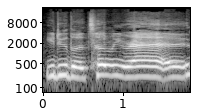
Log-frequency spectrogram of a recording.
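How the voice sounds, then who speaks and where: A woman in her twenties chatting casually with her partner, telling stories in slangy, animated talk with frequent laughs. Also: mid-range voice, a little slow, slight background noise. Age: 20s. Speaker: co-host. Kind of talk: casual couple chat.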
